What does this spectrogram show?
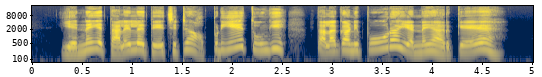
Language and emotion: Tamil, disgusted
